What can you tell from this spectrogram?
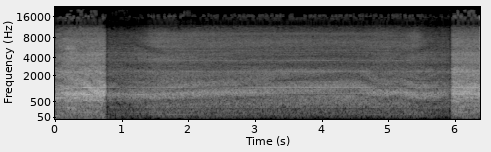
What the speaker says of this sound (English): I'm gonna hit that with a hairdryer really quick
